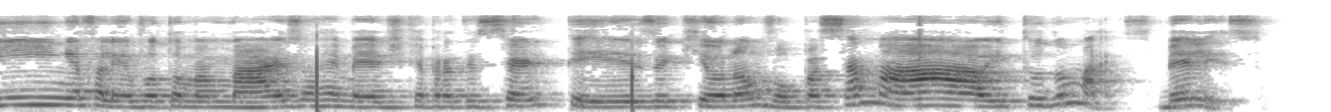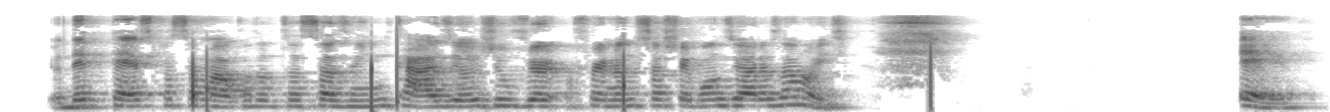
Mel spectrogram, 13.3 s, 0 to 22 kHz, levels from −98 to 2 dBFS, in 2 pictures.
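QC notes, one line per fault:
1.59, 3.17, 7.63–7.72, 8.52–8.67, 9.78 and 11.32 s: loud pop. A sudden voltage step, likely from a connector, switch or static discharge, enters the chain and is shaped by the following circuits into sharp clicks. Each clicks about 20 to 25 dB above the speech, and the two ranges hold a double pop.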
